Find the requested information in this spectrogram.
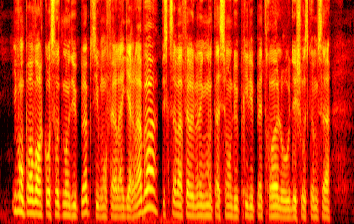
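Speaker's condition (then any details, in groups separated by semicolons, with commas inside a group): No condition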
